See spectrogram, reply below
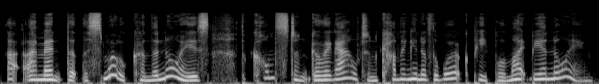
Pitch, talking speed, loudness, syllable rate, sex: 230 Hz, 210 wpm, -19 LUFS, 5.1 syllables/s, female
